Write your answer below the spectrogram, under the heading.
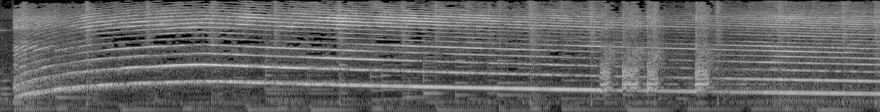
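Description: Fire engine siren winding up over about two seconds, then slowly winding down in pitch, over the truck's low engine rumble.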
